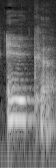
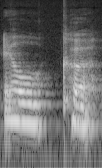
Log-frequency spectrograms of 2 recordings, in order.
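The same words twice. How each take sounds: First: Said in the usual way. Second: "Elke" slowly in two parts, "el-keh"; sounded-out name. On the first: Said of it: "the name is actually pronounced". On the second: Shown as a demonstration. Teaching English speakers the German name "Elke", slowly sounded out as "el-keh". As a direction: stretch "Elke" out, with a clear final "keh". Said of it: "more like Elke".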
